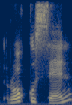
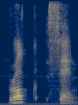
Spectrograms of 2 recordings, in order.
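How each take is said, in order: First: The u after the k is fully pronounced. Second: The u after the k is dropped. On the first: The speaker calls it wrong. "instead of uh, pronouncing it rokusen" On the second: The speaker calls it right. "we don't need to pronounce the U, and we can just say Roksen"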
